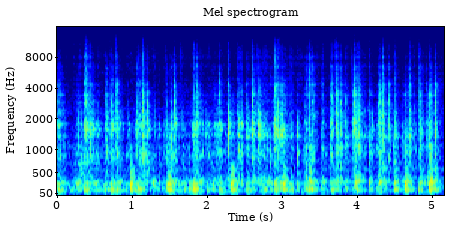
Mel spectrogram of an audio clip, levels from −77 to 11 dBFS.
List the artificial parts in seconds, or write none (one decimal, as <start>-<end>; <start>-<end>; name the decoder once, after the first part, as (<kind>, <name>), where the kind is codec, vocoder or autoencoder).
0.0-0.6 (autoencoder, DAC-VAE); 1.6-5.2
